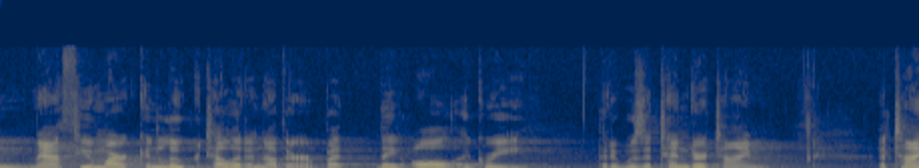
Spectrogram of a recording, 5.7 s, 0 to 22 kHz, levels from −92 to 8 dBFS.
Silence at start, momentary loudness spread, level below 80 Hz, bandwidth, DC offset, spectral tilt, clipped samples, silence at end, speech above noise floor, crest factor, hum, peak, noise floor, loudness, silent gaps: 0 s; 16 LU; -70 dBFS; 16 kHz; under 0.1%; -5 dB/octave; under 0.1%; 0 s; 23 dB; 22 dB; none; -14 dBFS; -59 dBFS; -36 LUFS; none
